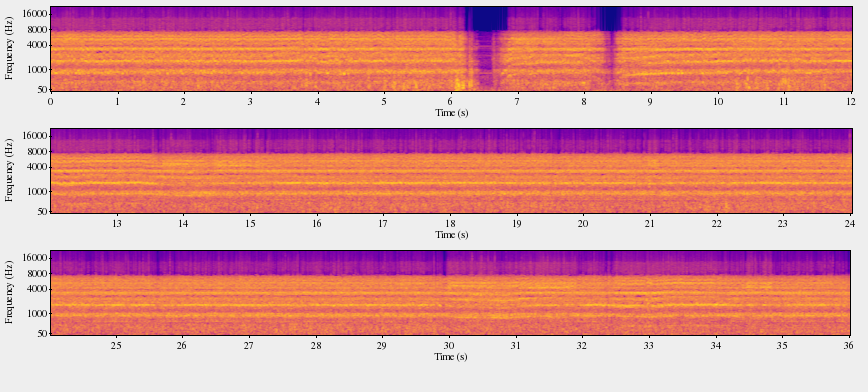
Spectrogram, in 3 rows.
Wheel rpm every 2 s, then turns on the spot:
210, 210, 230, 140, 150, 230, 230, 230, 230, 230, 230, 230, 230, 230, 230, 220, 230, 230.
none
